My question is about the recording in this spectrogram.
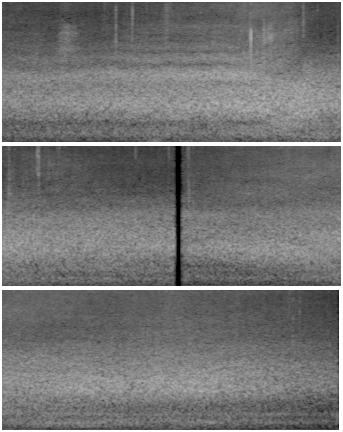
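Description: Road traffic on the street alongside: car tyre and engine noise swells and fades twice, with a momentary dropout of all sound about halfway through.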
